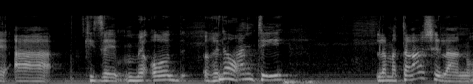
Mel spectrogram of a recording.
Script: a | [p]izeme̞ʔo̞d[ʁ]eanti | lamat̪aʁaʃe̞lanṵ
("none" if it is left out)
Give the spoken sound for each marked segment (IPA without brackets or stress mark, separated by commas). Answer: k, ʁ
